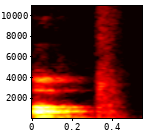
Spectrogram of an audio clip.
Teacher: जब हमारा मुख विवृत पूरा खुला होता है तो एक ही स्वर ऐसा है जो बोला जाता है, वो होता है आ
